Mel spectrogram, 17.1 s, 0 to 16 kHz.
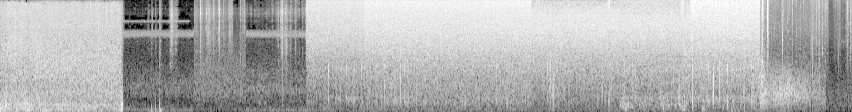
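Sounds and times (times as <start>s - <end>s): heavy rain hiss: 0.0s - 2.5s, 6.1s - 16.7s
scattered drips and clicks: 6.1s - 17.0s.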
